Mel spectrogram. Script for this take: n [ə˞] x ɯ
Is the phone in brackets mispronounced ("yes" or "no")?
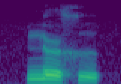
no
